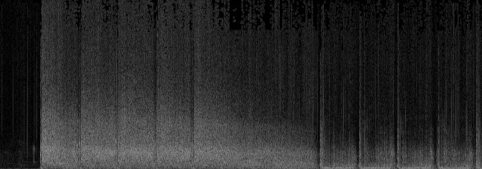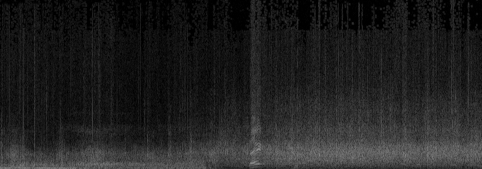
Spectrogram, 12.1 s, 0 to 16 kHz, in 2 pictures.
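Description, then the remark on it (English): A 40-millimeter cannon fires at a duck in a loud, relentless barrage of heavy booming shots that blur into a continuous roar for about eight seconds, then drops to a lower, rumbling wash. No one speaks. “Somebody on the other side opens up with a 40-millimeter cannon.”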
